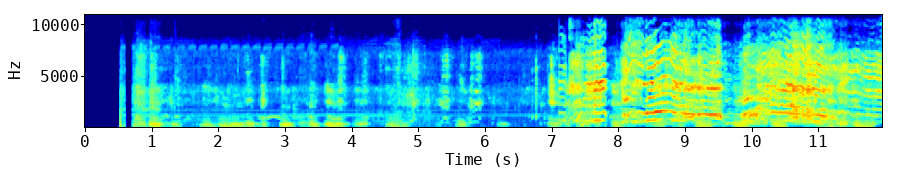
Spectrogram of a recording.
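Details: Large White (Yorkshire) piglets grunt softly in quick, low pulses, then break into loud, shrill, wavering squeals.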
